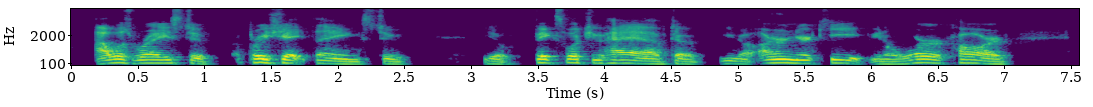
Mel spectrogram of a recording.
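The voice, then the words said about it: North Alabama Southern accent. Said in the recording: “You can tell this North Alabama accent runs real deep”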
